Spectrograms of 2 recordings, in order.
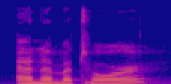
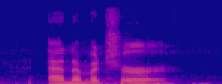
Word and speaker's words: animateur: Your word has two pronunciations, animator, animature. Animateur.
